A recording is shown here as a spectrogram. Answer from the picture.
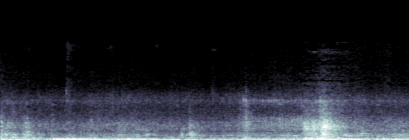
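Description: Car engine running close by in slow street traffic, a steady low hum, with a short louder burst of noise about three seconds in.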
